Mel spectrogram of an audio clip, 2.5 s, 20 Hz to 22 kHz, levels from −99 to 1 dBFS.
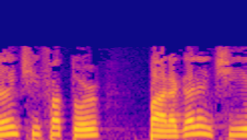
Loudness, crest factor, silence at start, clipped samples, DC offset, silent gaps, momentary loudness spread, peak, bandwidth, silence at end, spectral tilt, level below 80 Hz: -13 LUFS; 12 dB; 0 s; under 0.1%; under 0.1%; none; 7 LU; 0 dBFS; 5.8 kHz; 0 s; -12 dB/octave; -36 dBFS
